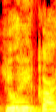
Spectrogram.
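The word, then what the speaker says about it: eureka: ई silent है इसका, ठीक है, यूरिका यूरिका, ग्रीक वर्ड था ये, जिसका मतलब था मैंने पा लिया, मैंने पा लिया।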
